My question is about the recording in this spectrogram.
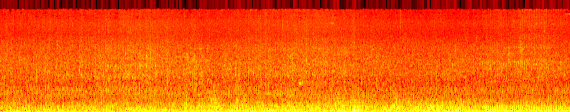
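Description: Steady rain falling, with a constant low rumble of road traffic underneath.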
